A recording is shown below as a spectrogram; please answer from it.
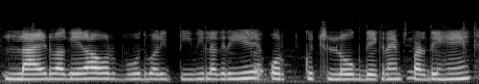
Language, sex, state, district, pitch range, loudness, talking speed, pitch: Hindi, female, Madhya Pradesh, Bhopal, 245-260 Hz, -17 LUFS, 215 wpm, 250 Hz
